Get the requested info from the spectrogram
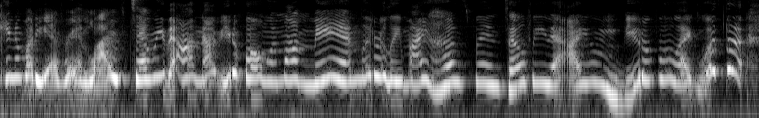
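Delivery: high, squealing excited disbelief.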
